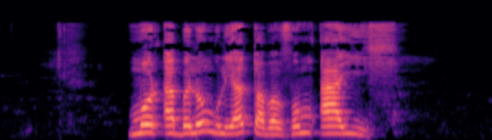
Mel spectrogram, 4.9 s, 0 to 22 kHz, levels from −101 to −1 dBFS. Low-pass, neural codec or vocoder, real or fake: 10.8 kHz; none; real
